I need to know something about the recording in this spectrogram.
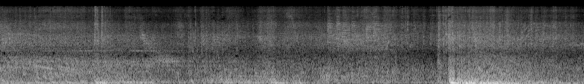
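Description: Explosions thud loudly.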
